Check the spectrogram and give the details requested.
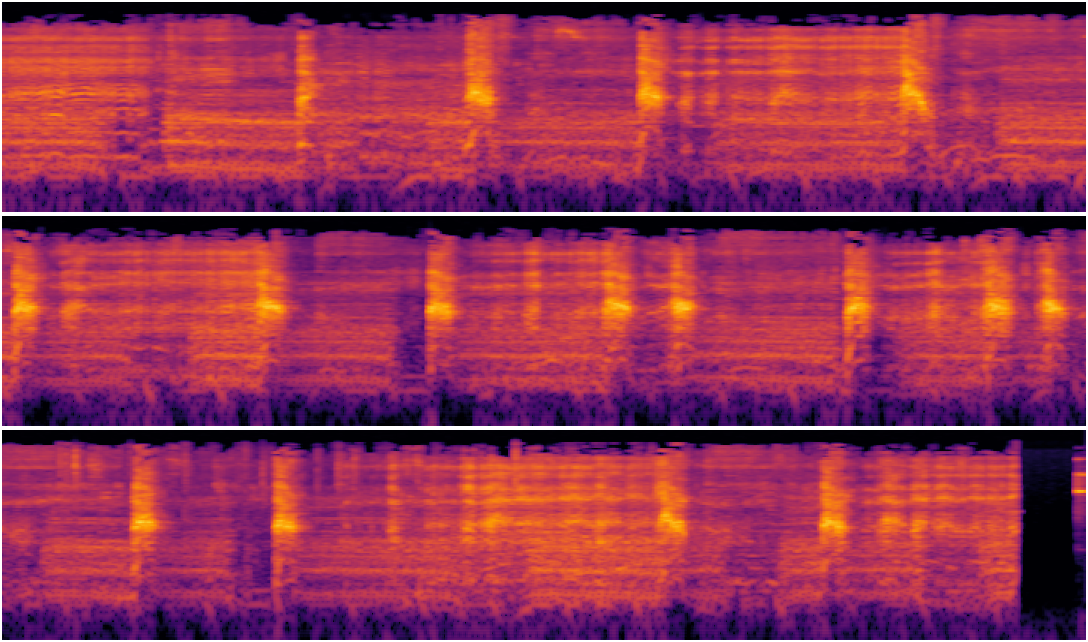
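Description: A small black-and-tan dog, head raised, keeps up a continuous growling vocalisation broken by sharp barks roughly once a second. It cuts off just before the end.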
